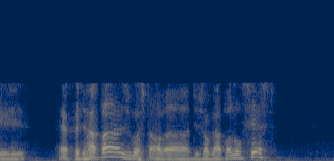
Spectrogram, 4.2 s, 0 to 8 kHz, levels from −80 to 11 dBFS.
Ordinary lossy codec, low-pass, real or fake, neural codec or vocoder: AAC, 16 kbps; 7.2 kHz; fake; codec, 16 kHz, 1.1 kbps, Voila-Tokenizer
